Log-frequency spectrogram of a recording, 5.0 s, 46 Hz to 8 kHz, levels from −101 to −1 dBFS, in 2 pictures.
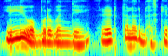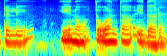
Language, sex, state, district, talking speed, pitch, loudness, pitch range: Kannada, male, Karnataka, Bangalore, 120 wpm, 170 Hz, -17 LUFS, 155-190 Hz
